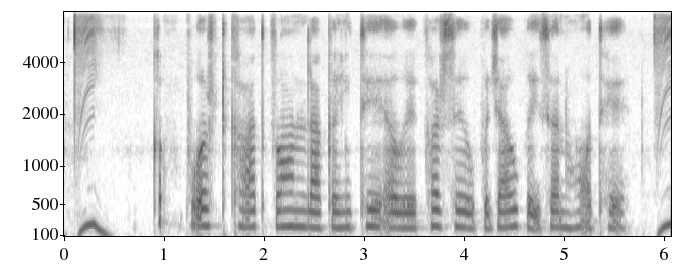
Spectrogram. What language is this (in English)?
Chhattisgarhi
